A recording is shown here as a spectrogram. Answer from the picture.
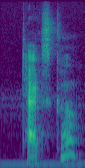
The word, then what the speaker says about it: Tosco: Tosco. – Costco? – Tosco. – With a T.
